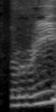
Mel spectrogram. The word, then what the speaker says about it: ऋ: लेकिन यह एक स्वतंत्र स्वर है जिसका उच्चारण ऋ होता है। इसके उच्चारण करते समय हमारे जीभ में थोड़ा सा कंपन होता है।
